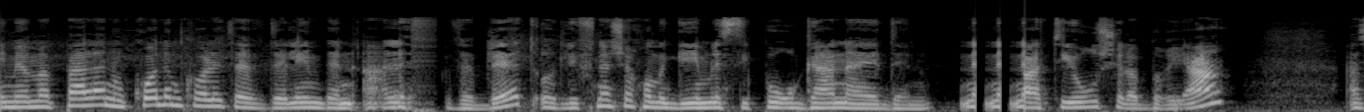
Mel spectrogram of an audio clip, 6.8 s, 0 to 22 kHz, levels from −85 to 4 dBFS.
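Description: Speech runs throughout with a rough, grainy texture: noise fills the gaps between voice harmonics and the top band sounds thin and synthetic. That points to low-delay AAC compression, likely AAC-ELD at a low bitrate around 32 kbps. Unlike a single glitch, this damage is steady and never lets up. From 1.85 to 2.23 s the sound turns smeared and phasey in patches, with about 180 ms missing across 320 ms and the longest gap around 70 ms. A shorter patch of about 40 ms follows at 5.87 to 5.93 s. This is AAC frame loss with concealment: the decoder rebuilds the gaps from the last good spectrum, so it blurs rather than repeating anything exactly. By contrast, from 4.87 to 5.12 s the same 124 ms slice plays twice, with a tiny mute at each jump. This is the even stutter of a CD stuck on one turn, which repeats identical audio where concealment would smear it.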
